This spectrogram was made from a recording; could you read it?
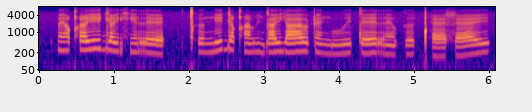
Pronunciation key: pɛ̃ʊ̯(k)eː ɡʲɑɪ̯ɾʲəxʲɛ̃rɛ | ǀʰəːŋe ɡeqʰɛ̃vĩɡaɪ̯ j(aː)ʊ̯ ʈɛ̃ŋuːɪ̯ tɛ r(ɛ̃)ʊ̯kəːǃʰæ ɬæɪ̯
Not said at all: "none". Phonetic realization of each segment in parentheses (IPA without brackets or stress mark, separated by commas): qʰ, aː, ɛ̃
